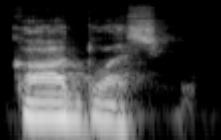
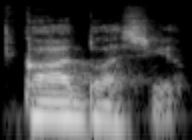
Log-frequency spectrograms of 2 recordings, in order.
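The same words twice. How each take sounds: First: A soft, quiet blessing from mother; tender blessing. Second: Softer still, the blessing echoed; tender blessing repeated. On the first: Mother blessing her only son, quiet and tender. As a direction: hush it gently, full of feeling. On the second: Mother repeating her blessing to her son, quieter and tender. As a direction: let the repeat fade quietly. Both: Retold or imitated. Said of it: "And the three words were".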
